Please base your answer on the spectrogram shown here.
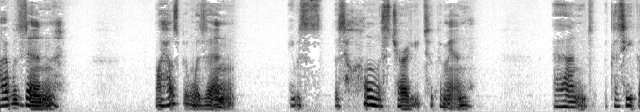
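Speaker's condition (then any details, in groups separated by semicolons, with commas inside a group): Cerebral palsy; present from birth, arthritic hips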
